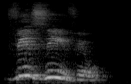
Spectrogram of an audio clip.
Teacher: A sílaba tônica é a penúltima, terminada em L. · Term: paroxítona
